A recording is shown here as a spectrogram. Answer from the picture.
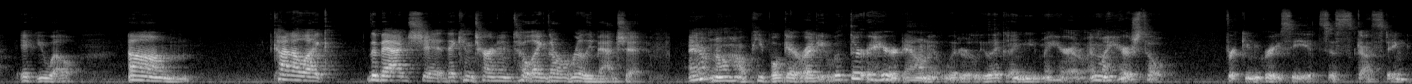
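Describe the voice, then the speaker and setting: A woman speaks at a moderate pace with very wide pitch swings. Audible room echo surrounds her voice. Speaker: nursing student and vlogger. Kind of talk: casual chat, get ready with me vlog. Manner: casual, filler-heavy.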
